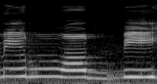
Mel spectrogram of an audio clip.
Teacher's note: میم کو را کے ساتھ ملا کے پڑھنا ہے، یعنی ادغام کرنا ہے، درمیان والا نون ساکن نہیں پڑھا جائے گا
